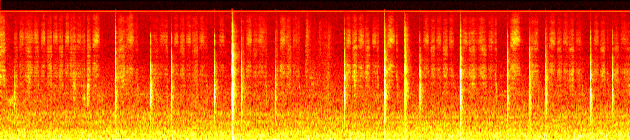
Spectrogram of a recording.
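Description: Chalk writing on a chalkboard: irregular sharp taps and short scratches of the chalk as words are written, the loudest tap about four and a half seconds in.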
